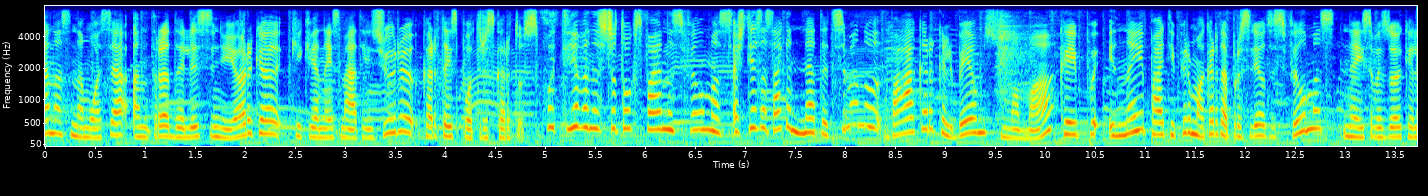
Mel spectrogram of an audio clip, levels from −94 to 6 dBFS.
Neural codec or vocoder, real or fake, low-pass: none; real; 7.2 kHz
